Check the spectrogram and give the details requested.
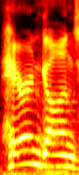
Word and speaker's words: Harengon: we're gonna talk about heron gonz you said is the right way to say it yeah yeah yeah and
